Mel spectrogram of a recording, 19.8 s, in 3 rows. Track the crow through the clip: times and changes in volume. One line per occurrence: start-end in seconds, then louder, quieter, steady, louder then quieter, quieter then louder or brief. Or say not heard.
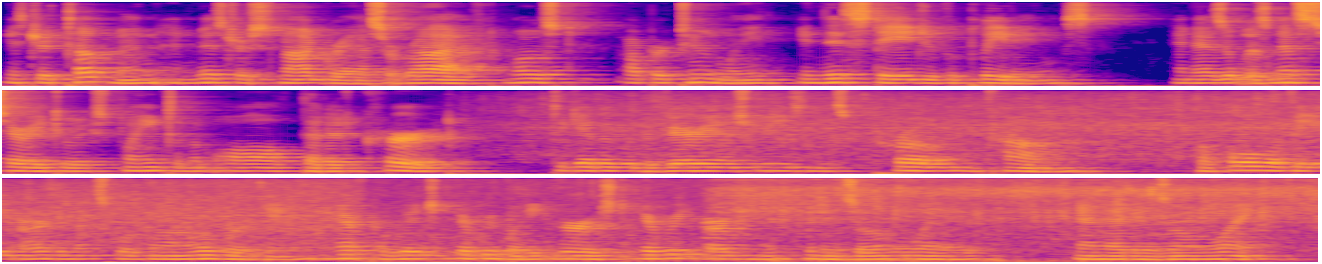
not heard.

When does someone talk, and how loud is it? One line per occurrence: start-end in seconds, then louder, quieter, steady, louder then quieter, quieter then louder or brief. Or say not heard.
0.0-19.5 steady.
